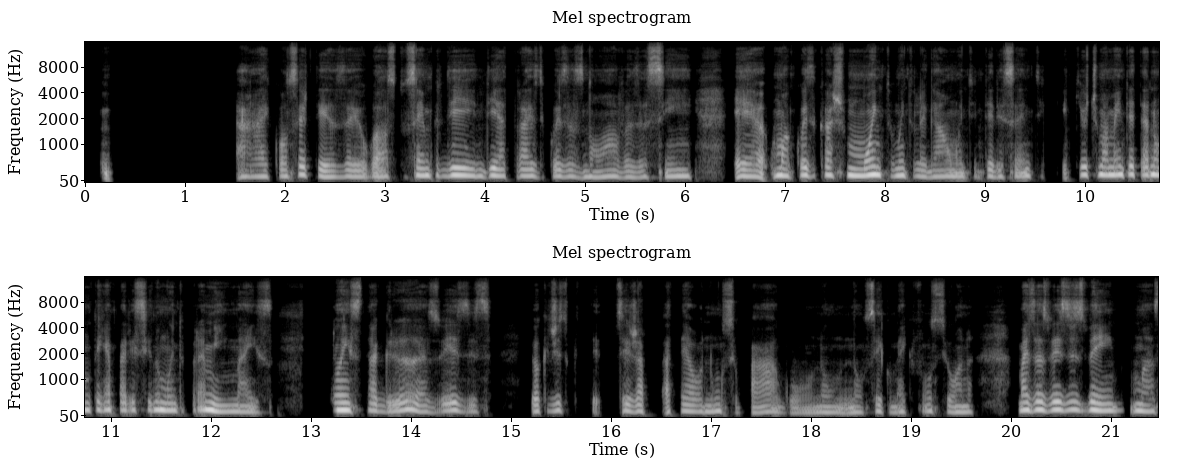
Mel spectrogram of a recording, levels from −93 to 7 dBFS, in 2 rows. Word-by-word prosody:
Hum. -, -, -7 dB, 1.2 s
Ai, 155 Hz, +2 st, -5 dB
com 165 Hz, -, -6 dB
certeza. 160 Hz, -6 st, -2 dB
Eu 155 Hz, -, -3 dB
gosto 155 Hz, -1 st, -5 dB
sempre 185 Hz, +3 st, +1 dB
de 185 Hz, +1 st, +5 dB
de 165 Hz, +3 st, 0 dB
ir -, -, +5 dB
atrás 170 Hz, -1 st, -4 dB
de 135 Hz, -, -19 dB
coisas 155 Hz, -1 st, -6 dB
novas, 145 Hz, -1 st, -5 dB
assim, 160 Hz, +4 st, -2 dB, 0.4 s
eh, 160 Hz, -2 st, +1 dB
uma 180 Hz, -1 st, +4 dB
coisa 185 Hz, -3 st, -1 dB
que 205 Hz, -, -10 dB
eu -, -, +4 dB
acho 205 Hz, +3 st, -4 dB
muito 185 Hz, 0 st, +7 dB
muito 180 Hz, -2 st, 0 dB
legal, 155 Hz, -, -4 dB
muito 80 Hz, 0 st, -5 dB
interessante, 145 Hz, -, -6 dB, 0.2 s
e 110 Hz, -, -13 dB
que 200 Hz, -, -10 dB
ultimamente 205 Hz, +1 st, +4 dB
até 200 Hz, -, -1 dB
não 205 Hz, -1 st, +6 dB
tem 205 Hz, 0 st, -3 dB
aparecido 200 Hz, 0 st, -2 dB
muito 185 Hz, -2 st, +4 dB
para 210 Hz, +1 st, 0 dB
mim, 180 Hz, -6 st, +9 dB
mas 150 Hz, -, -5 dB, 0.6 s
no 195 Hz, -, +9 dB
Instagram, 190 Hz, -1 st, +3 dB
às 145 Hz, -4 st, -10 dB
vezes, 170 Hz, -4 st, -4 dB, 0.4 s
eu 160 Hz, -, -3 dB
acredito 170 Hz, +3 st, -6 dB
que -, -, -43 dB, 0.2 s
se -, -, -19 dB
seja 165 Hz, -2 st, -4 dB, 0.2 s
até 165 Hz, +3 st, -6 dB
o 155 Hz, -, -5 dB
anúncio 155 Hz, -2 st, -6 dB
pago, 65 Hz, -, -8 dB
não 70 Hz, 0 st, -5 dB
não 130 Hz, -, -7 dB
sei 160 Hz, +6 st, -4 dB
como 135 Hz, -1 st, -11 dB
é 150 Hz, -, -5 dB
que -, -, -37 dB
funciona. 145 Hz, -3 st, -7 dB, 0.4 s
Mas, 195 Hz, 0 st, +3 dB
às 205 Hz, -4 st, +5 dB
vezes, 200 Hz, -1 st, +3 dB
vem 185 Hz, -2 st, +3 dB
umas 165 Hz, -3 st, -1 dB
165 Hz, 175 wpm, -24 LUFS, 150-190 Hz, 1.2 s, mim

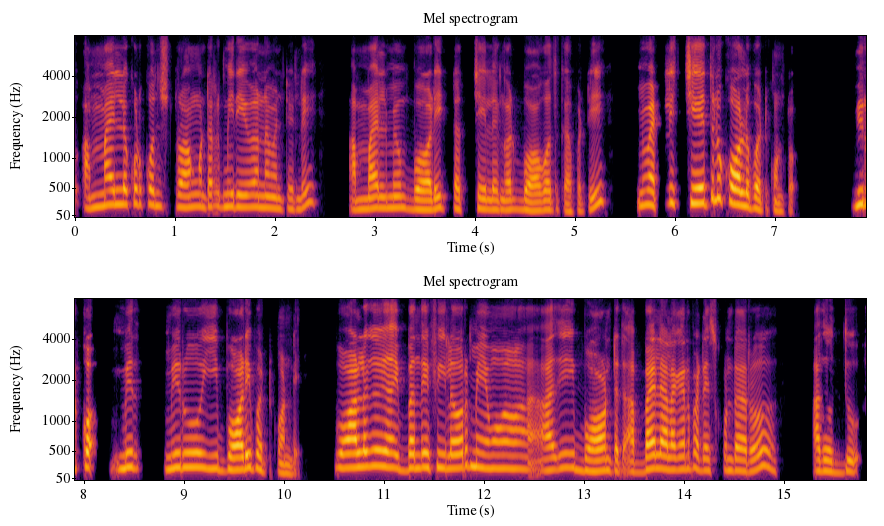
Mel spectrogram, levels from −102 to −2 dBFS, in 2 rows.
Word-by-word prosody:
అమ్మాయిల్లో 230 Hz, +5 st, 0 dB
కూడా 245 Hz, -1 st, -4 dB
కొంచెం 215 Hz, -3 st, -2 dB
స్ట్రాంగ్‌గుంటారు. 200 Hz, +1 st, -3 dB
మీరేమన్నామంటేండి 190 Hz, -3 st, -3 dB, 0.5 s
అమ్మాయిలు 175 Hz, +3 st, -1 dB
మేము 185 Hz, -1 st, -2 dB
బాడీ 155 Hz, +3 st, +3 dB
టచ్ 165 Hz, -, -5 dB
చేయలేం 155 Hz, -2 st, -2 dB
కాబట్టి 155 Hz, 0 st, -5 dB
బాగోదు 145 Hz, +3 st, 0 dB
కాబట్టి 130 Hz, +8 st, -6 dB, 0.4 s
మేము 225 Hz, +2 st, 0 dB
అట్లీస్ట్ 245 Hz, +2 st, -6 dB
చేతులు, 260 Hz, +6 st, +5 dB
కాళ్ళు 230 Hz, -5 st, +7 dB
పట్టుకుంటాం. 135 Hz, -6 st, -5 dB, 0.6 s
మీరు 235 Hz, 0 st, +2 dB
కొ -, -, +9 dB, 0.4 s
మీరు 240 Hz, -2 st, 0 dB, 0.3 s
మీరు 235 Hz, +1 st, +1 dB, 0.2 s
ఈ -, -, -1 dB, 0.2 s
బాడీ 200 Hz, +3 st, +7 dB
పట్టుకోండి. 145 Hz, -9 st, -6 dB, 0.4 s
వాళ్ళకి 245 Hz, +3 st, +6 dB, 0.2 s
ఇబ్బందిగా 230 Hz, +4 st, +2 dB
ఫీలవ్వరు. 230 Hz, +2 st, +2 dB
మేము 220 Hz, -1 st, -1 dB, 0.5 s
అది 210 Hz, +4 st, -2 dB, 0.2 s
బావుంటది. 180 Hz, 0 st, +2 dB
అబ్బాయిలు 210 Hz, +8 st, +4 dB
ఎలాగైనా 205 Hz, +2 st, 0 dB
పట్టేసుకుంటారు. 185 Hz, -1 st, -2 dB, 0.6 s
అదొద్దు. 175 Hz, -1 st, -2 dB
200 Hz, 135 wpm, -23 LUFS, 175-230 Hz, 0.6 s, కొ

